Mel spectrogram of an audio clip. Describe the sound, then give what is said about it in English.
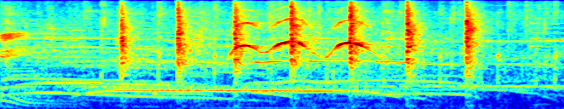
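A live crowd of Gumption County residents at a fair on a Monday cheers and claps, with sharp bursts of applause and a few high whistles rising over a steady, fairly loud murmur of voices. “What a crowd for a Monday.”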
